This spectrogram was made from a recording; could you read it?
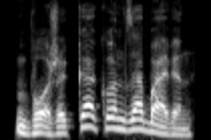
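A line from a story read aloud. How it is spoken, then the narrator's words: Laughing exclamation. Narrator (Russian): смеясь, воскликнул младший из князей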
